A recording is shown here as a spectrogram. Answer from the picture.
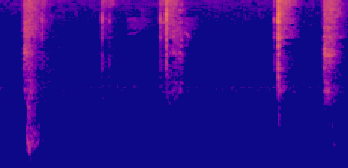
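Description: Faint clicks of the small plastic buttons on a NAKO digital car clock, pressed four times at uneven intervals of roughly half a second to a second, the second one weaker; each press steps the alarm setting on by a minute.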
